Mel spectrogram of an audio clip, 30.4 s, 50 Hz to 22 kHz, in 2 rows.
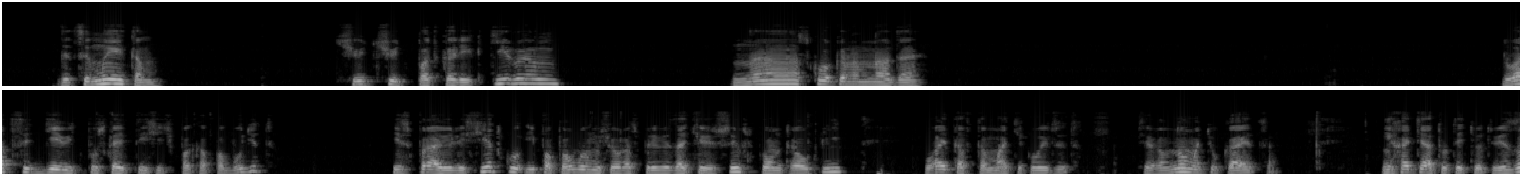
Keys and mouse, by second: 2.8-15.5 drag, 16.5-18.6 drag, 21.3 shift+click, 23.3 ctrl+p.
